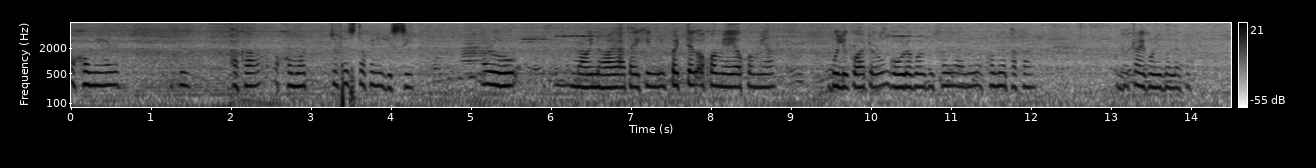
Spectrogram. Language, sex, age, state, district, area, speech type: Assamese, female, 18-30, Assam, Kamrup Metropolitan, urban, spontaneous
